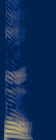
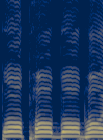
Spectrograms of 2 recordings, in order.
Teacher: जब तक दोनों होंठ नहीं सटेगा तब तक उच्चारण नहीं कर सकते हो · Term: ओष्ठ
